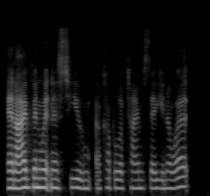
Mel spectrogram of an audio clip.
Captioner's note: none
